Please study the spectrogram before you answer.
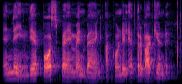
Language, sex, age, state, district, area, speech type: Malayalam, male, 18-30, Kerala, Wayanad, rural, read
